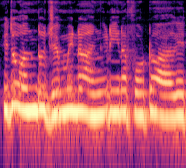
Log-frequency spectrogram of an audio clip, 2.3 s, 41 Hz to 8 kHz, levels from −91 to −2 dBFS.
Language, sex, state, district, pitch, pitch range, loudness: Kannada, male, Karnataka, Bangalore, 230 Hz, 215-250 Hz, -10 LUFS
